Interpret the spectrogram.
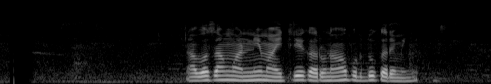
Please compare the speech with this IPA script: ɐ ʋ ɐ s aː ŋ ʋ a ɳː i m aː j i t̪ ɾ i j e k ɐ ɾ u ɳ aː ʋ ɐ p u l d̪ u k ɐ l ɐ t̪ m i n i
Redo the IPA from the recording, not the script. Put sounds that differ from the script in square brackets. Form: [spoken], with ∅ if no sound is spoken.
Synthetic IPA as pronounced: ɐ ʋ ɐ s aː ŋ ʋ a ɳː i m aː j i t̪ ɾ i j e k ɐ ɾ u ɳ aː ʋ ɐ p u [ɾ] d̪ u k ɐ [ɾ] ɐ [∅] m i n i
